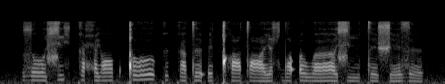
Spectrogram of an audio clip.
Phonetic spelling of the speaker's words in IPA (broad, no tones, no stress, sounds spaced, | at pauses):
z oː ɕ i ç k ɘ ħ j ɔː b ǃ oː k ɘ k a t ɘ ʔ e ǃʰ ɔː tˤ w eː ç dˤ ɛ ʔ o w ɐː ɕ iː t e ʃ e z ɘ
